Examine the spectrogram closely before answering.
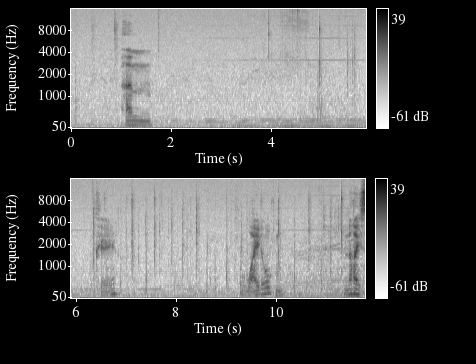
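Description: A young man speaks briefly and casually into a close microphone.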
